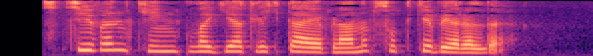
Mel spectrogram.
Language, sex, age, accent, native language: Uzbek, female, 18-24, Farg'ona, Uzbek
